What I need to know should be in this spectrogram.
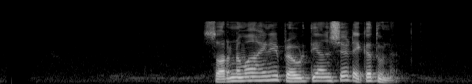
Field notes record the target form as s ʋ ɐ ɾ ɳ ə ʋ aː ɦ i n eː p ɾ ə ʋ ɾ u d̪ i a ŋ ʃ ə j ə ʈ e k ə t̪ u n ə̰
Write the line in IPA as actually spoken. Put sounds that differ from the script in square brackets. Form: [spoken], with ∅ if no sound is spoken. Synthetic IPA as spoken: s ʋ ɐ ɾ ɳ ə ʋ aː ɦ i n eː p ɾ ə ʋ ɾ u [t̪] i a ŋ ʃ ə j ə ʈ e k ə t̪ u n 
